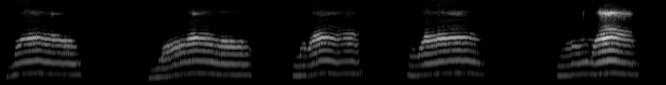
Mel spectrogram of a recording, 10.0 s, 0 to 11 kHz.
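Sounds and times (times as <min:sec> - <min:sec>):
cat meowing: 0:00.2 - 0:01.2, 0:02.3 - 0:03.8, 0:04.4 - 0:05.4, 0:06.1 - 0:07.3, 0:08.4 - 0:09.6.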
